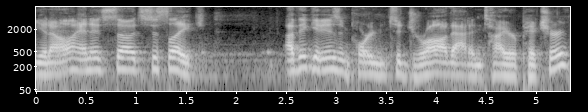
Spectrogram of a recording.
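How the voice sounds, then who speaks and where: A man's fairly high voice moves at a moderate speed with lively intonation while noticeable background noise carries on. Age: 30s. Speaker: podcast host. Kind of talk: casual chat. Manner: animated.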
